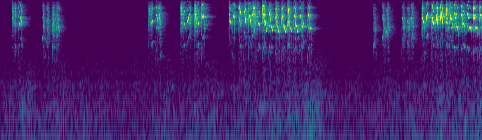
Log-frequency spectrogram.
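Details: Sogon calling to companions, a bird starting to sing: very high, hissy chattering bursts, some drawn into fast buzzy trills up to two seconds long, separated by short pauses.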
